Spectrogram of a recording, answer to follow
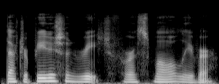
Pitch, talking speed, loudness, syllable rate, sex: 125 Hz, 190 wpm, -18 LUFS, 5.3 syllables/s, female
